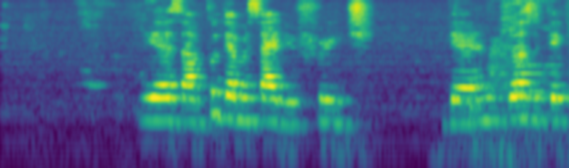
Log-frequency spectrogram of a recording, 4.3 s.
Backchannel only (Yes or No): Yes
